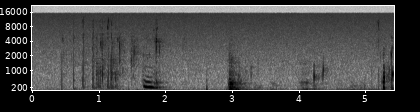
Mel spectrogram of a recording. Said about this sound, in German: Sorry, ich muss was trinken. Ich habe es vergessen anzukündigen.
